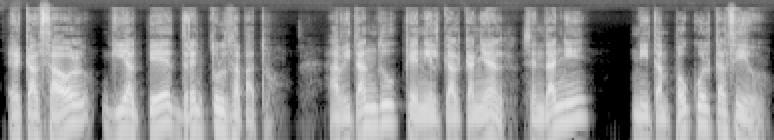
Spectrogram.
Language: Extremaduran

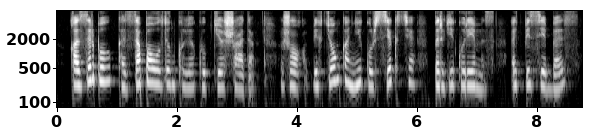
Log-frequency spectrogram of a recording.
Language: Kazakh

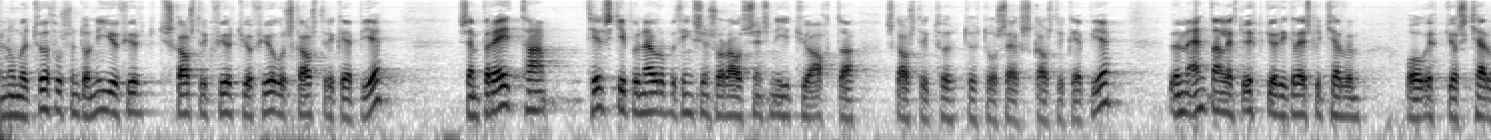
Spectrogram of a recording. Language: Icelandic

